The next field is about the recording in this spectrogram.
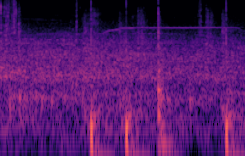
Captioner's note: rhythmic tapping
